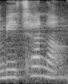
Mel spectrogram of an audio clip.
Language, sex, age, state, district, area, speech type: Bengali, female, 45-60, West Bengal, Purba Bardhaman, rural, read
